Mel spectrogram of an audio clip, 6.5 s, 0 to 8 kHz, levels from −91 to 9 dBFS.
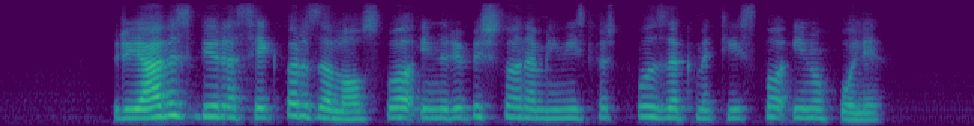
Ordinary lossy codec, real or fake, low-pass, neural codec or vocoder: MP3, 64 kbps; fake; 7.2 kHz; codec, 16 kHz, 0.3 kbps, FocalCodec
